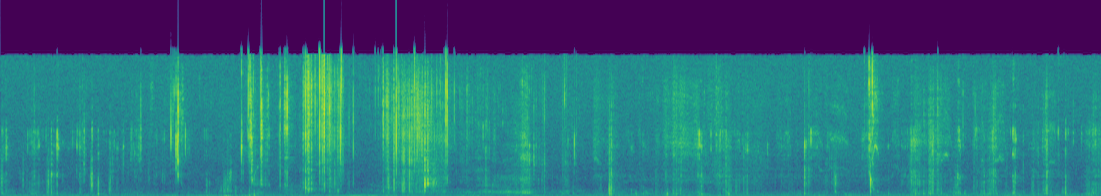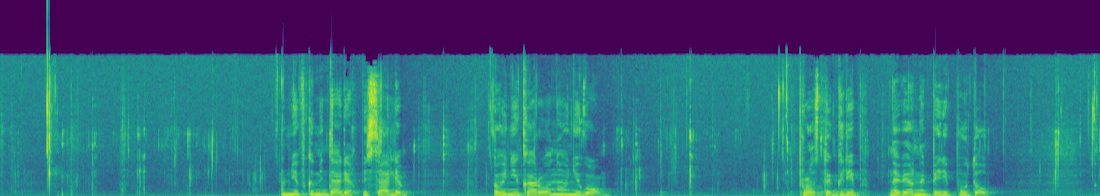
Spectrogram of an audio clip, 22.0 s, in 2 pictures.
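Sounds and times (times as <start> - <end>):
chewing crisp fried pastry: 0.0 - 13.8, 15.1 - 16.0, 17.0 - 19.1, 21.0 - 22.0
mouth crackles: 1.8 - 11.2.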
